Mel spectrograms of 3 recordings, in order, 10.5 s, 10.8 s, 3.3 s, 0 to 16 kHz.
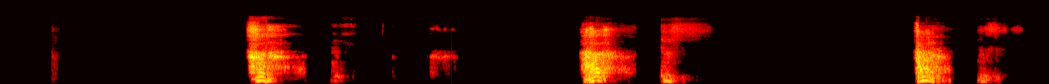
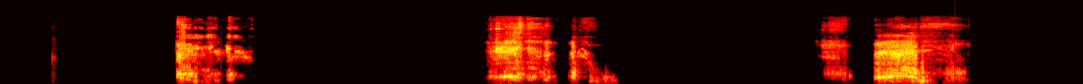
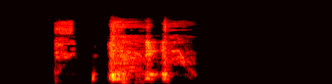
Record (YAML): exhalation_length: 10.5 s
exhalation_amplitude: 32768
exhalation_signal_mean_std_ratio: 0.25
three_cough_length: 10.8 s
three_cough_amplitude: 31968
three_cough_signal_mean_std_ratio: 0.3
cough_length: 3.3 s
cough_amplitude: 18865
cough_signal_mean_std_ratio: 0.31
survey_phase: beta (2021-08-13 to 2022-03-07)
age: 45-64
gender: Male
wearing_mask: 'No'
symptom_cough_any: true
symptom_fatigue: true
symptom_onset: 5 days
smoker_status: Never smoked
respiratory_condition_asthma: false
respiratory_condition_other: false
recruitment_source: Test and Trace
submission_delay: 1 day
covid_test_result: Positive
covid_test_method: RT-qPCR
covid_ct_value: 17.6
covid_ct_gene: ORF1ab gene
covid_ct_mean: 18.0
covid_viral_load: 1200000 copies/ml
covid_viral_load_category: High viral load (>1M copies/ml)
